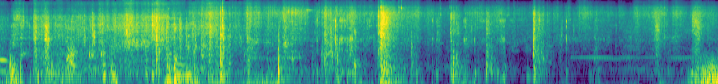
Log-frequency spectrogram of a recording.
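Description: Rustling of a handheld camera and footsteps, with scattered knocks and clicks as a person walks in through a house door. The loudest knock comes about six seconds in, and it is quieter near the end.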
